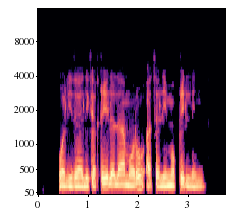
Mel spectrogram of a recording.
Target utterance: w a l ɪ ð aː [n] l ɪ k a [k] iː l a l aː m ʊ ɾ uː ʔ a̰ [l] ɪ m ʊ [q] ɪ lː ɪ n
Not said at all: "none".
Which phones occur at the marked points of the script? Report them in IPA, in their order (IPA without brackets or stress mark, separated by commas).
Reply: none, q, l, q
